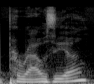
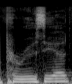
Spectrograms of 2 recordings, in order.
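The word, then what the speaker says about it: parousia: One is that we are moving towards the what's also called important term in this discussion what's called the parausia or peruseia people pronounce it differently but it means arrival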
